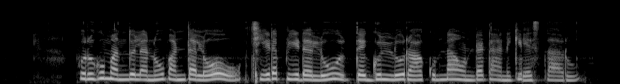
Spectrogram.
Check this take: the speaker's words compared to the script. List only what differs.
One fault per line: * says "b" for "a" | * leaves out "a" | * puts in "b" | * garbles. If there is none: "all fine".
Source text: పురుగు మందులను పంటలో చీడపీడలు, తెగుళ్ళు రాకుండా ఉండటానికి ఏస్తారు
all fine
